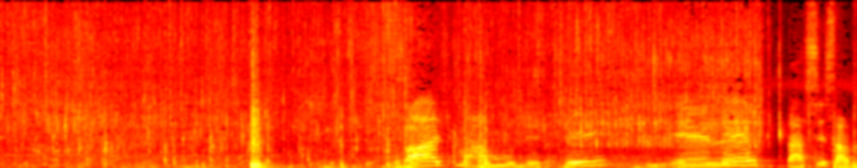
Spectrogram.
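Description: Water pours from a tap and splashes onto fruit.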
